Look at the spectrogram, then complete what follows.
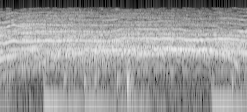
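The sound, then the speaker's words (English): Crowd cheering in the streets at a rally, a dense, steady roar of many voices with scattered whoops rising above it, loud throughout. “Giant crowd in the streets, many not wearing masks.”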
